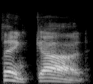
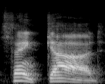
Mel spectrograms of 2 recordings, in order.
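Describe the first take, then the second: First: Loud relieved shout of Thank God; mock shout. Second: Loud, relieved thank God; jury shouting out in relief, a loud mock cry. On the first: The jury shouting in relief, loud mock cry. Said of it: "Did you hear him shout out". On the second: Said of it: "And the jury was like".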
